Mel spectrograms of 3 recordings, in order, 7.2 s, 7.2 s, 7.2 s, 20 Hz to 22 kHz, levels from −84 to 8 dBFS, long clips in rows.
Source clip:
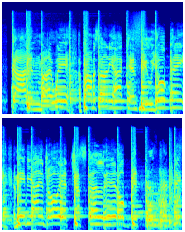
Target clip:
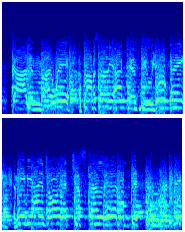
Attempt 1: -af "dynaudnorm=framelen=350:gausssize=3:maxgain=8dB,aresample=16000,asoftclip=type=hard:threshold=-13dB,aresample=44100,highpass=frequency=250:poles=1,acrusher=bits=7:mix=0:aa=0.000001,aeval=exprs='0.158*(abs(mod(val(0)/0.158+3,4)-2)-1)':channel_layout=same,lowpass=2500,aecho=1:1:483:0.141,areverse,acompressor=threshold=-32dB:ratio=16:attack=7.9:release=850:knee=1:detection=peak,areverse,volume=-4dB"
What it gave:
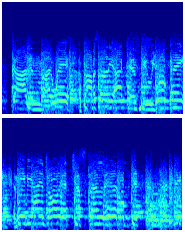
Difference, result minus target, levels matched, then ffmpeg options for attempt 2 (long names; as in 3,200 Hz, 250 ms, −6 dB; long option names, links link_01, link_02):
125 Hz band −2.5 dB
-af "dynaudnorm=framelen=350:gausssize=3:maxgain=8dB,aresample=16000,asoftclip=type=hard:threshold=-13dB,aresample=44100,highpass=frequency=89:poles=1,acrusher=bits=7:mix=0:aa=0.000001,aeval=exprs='0.158*(abs(mod(val(0)/0.158+3,4)-2)-1)':channel_layout=same,lowpass=2500,aecho=1:1:483:0.141,areverse,acompressor=threshold=-32dB:ratio=16:attack=7.9:release=850:knee=1:detection=peak,areverse,volume=-4dB"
